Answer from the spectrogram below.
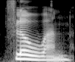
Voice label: "flowan", Anglo Saxon

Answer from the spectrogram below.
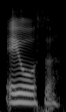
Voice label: "eorthe", Anglo Saxon

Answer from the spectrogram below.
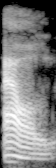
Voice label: "eall", Anglo Saxon

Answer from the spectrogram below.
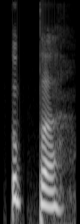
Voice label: "uppe", Anglo Saxon

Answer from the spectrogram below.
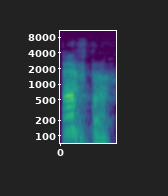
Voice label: "efter", Scots; after

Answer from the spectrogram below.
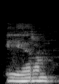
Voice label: "earm", Anglo Saxon

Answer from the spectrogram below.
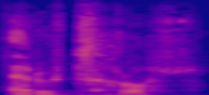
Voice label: "eruthros", Ancient Greek

